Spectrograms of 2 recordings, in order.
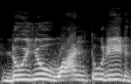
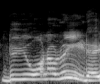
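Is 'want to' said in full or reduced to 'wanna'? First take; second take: full; reduced. First: Want to is said fully as two words. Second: Want to is blended quickly into wanna. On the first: "दो तीन घंटे लग रहे हैं इसे बोलने में" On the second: "एक सेकंड में बोल दो"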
